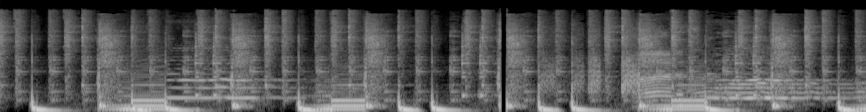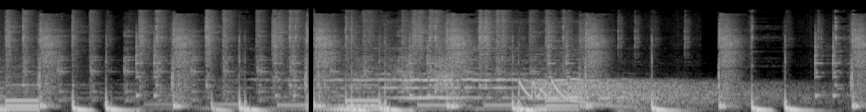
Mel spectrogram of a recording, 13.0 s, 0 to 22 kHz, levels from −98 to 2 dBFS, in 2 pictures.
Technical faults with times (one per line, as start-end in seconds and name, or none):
3.75-3.80 gap between chunks
8.80-8.85 gap between chunks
